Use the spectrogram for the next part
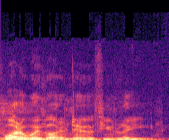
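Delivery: ordinary talk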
